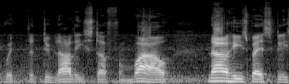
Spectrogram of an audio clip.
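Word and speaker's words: WAU: They too will find peace within the universe of the WoW. Oh, so it is pronounced wow then.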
